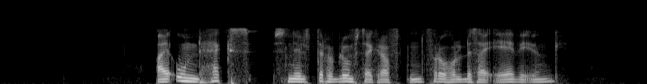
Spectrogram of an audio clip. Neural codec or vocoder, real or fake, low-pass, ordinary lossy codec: none; real; 5.4 kHz; AAC, 32 kbps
